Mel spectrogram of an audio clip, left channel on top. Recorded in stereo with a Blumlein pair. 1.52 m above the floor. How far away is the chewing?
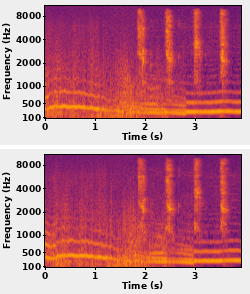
About 2.5 m.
